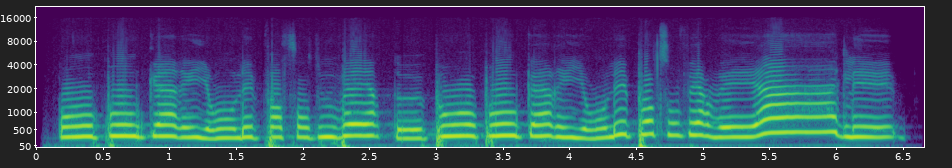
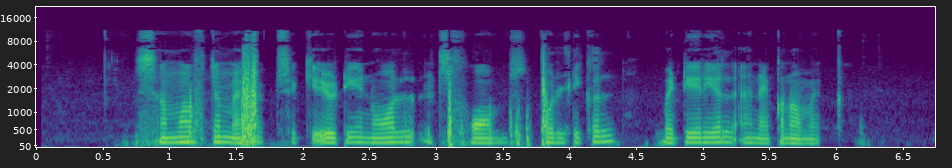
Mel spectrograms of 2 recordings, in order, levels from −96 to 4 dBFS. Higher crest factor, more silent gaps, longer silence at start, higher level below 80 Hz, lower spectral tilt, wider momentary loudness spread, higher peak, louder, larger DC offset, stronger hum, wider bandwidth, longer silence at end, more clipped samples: second, 10 dB vs 20 dB; neither; second, 0.15 s vs 0.65 s; first, -34 dBFS vs -42 dBFS; first, -8.5 dB/octave vs -6 dB/octave; second, 5 LU vs 11 LU; about the same, -2 dBFS vs 0 dBFS; first, -11 LUFS vs -20 LUFS; neither; neither; second, 4.5 kHz vs 11.5 kHz; second, 0.15 s vs 0.55 s; neither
